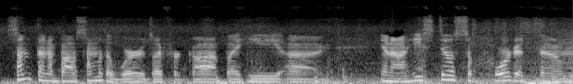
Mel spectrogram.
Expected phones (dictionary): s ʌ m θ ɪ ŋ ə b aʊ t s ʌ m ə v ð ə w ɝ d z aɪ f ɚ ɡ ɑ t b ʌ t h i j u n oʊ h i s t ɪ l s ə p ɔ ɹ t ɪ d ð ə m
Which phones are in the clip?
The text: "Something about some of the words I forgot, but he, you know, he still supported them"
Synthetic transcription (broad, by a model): s ʌ m θ ɪ ŋ ə b aʊ t s ʌ m ə v ð ə w ɝ d z aɪ f ɚ ɡ ɑ t b ʌ t h i j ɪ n oʊ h i s t ɪ l s ə p ɔ ɹ t ɪ d ð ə m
